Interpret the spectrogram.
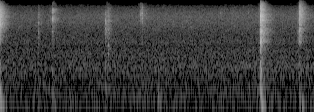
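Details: Black woodpecker (Dryocopus martius) pecking: sharp, dry knocks spaced unevenly, about six in five seconds, loudest near the end, over a faint hiss; very different from the species' standard call.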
